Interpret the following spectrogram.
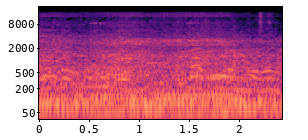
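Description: Crowded market-street ambience: a motor vehicle's engine running with a steady low rumble, under the chatter of passers-by.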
